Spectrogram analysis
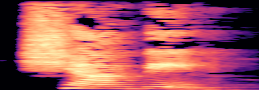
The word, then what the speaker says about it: champagne: So there are few words over here in which we won't be pronouncing the letter G while we are speaking these words. Fine.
